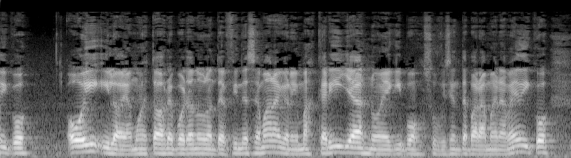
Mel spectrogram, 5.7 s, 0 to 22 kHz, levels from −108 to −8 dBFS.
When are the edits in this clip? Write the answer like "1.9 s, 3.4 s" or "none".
none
